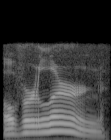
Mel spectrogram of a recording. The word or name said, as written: overlearn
